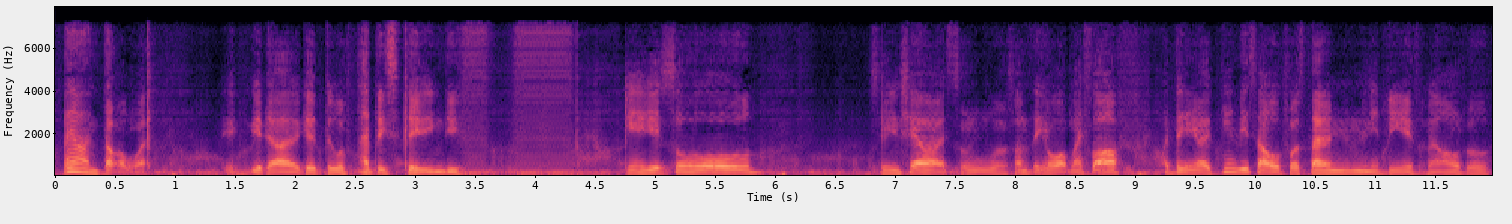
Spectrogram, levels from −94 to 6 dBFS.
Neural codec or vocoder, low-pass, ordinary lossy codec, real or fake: codec, 16 kHz, 0.5 kbps, FreqCodec, larger model; 7.2 kHz; MP3, 64 kbps; fake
